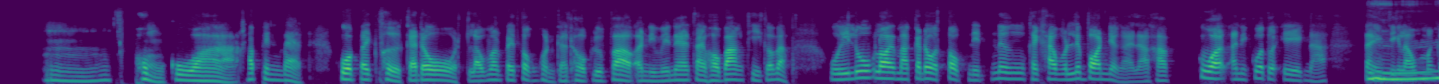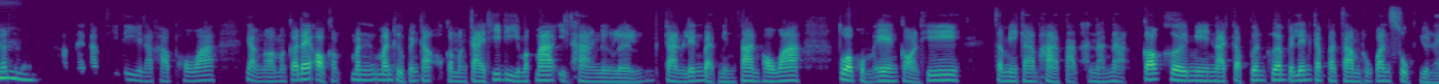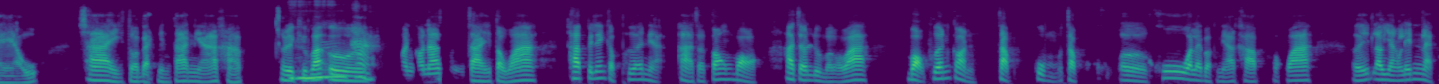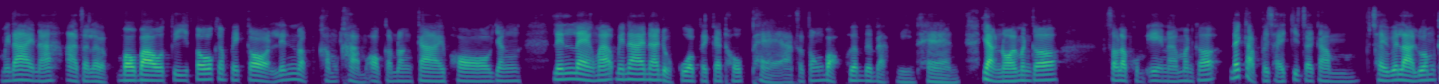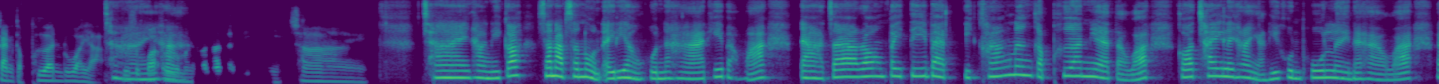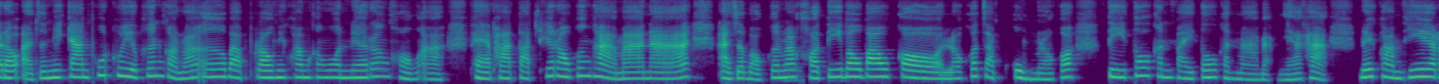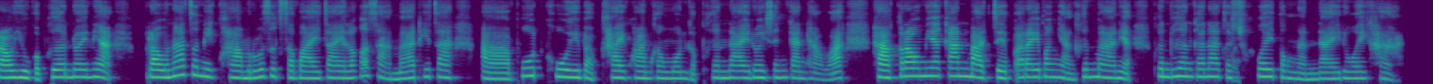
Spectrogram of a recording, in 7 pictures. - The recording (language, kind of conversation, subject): Thai, advice, ฉันกลัวว่าจะกลับไปออกกำลังกายอีกครั้งหลังบาดเจ็บเล็กน้อย ควรทำอย่างไรดี?
- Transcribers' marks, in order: none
